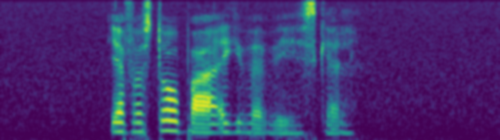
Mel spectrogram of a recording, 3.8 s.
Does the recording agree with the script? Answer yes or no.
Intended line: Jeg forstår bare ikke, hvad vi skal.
yes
